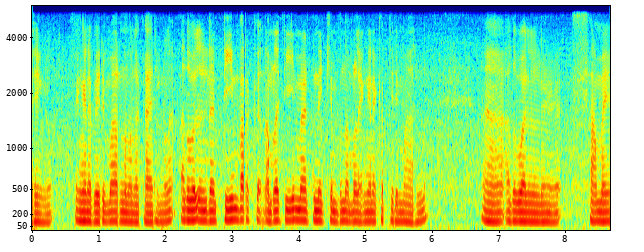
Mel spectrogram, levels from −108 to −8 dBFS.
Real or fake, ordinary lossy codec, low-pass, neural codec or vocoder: fake; none; 5.4 kHz; vocoder, 22.05 kHz, 80 mel bands, Vocos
